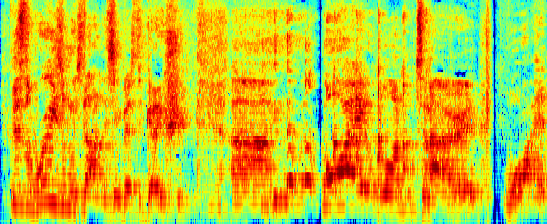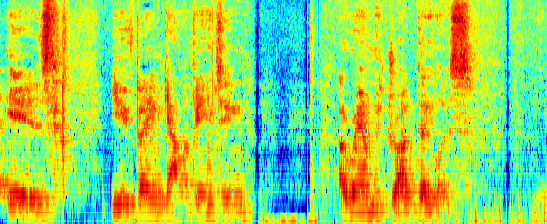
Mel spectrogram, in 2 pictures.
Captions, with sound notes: There's a reason why we started this investigation. (Wes laughs) I want to know why it is you've been gallivanting around with drug dealers.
